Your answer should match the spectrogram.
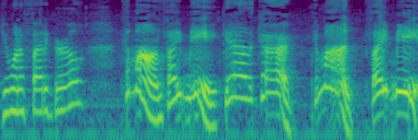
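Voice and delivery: high-pitched goading mimicry; imitated fight challenge. Bike-riding locals challenging the driver, imitated high goading. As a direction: act out daring someone to step out and fight.

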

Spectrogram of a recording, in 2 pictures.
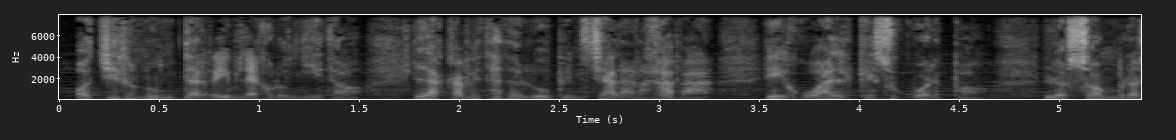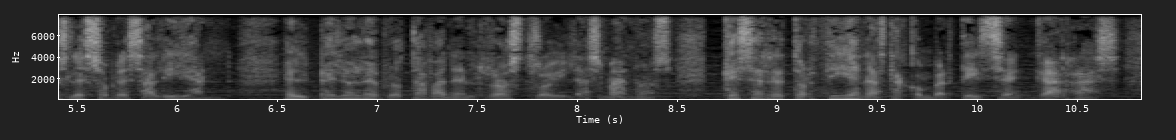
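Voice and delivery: ordinary delivery, nothing marked

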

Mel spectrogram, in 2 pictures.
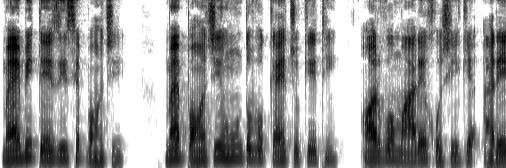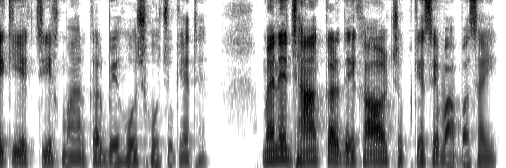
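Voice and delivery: plain reading voice

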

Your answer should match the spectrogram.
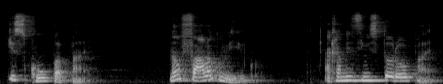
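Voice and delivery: high acted pleading with a touch of tears; tearful pleading. Daughter apologizing to her father, mildly tearful. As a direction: plead upward, lightly imitating a crying girl. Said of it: "ela tá chorando nesse momento".

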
